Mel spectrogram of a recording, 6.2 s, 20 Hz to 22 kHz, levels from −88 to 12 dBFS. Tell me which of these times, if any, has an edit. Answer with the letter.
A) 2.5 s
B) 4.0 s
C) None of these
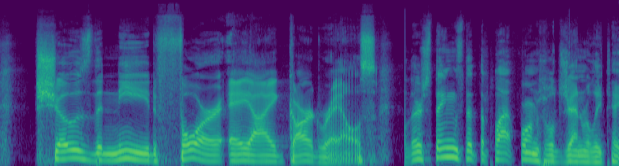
B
